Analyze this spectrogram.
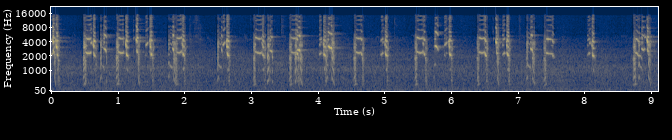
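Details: Peregrine falcons at the nest, the male bringing prey onto the grate with the female following; rapid series of harsh, chattering squawks, roughly two per second, each with ragged overtones.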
